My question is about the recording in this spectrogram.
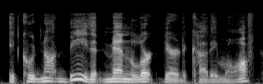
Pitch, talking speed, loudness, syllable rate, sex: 115 Hz, 275 wpm, -17 LUFS, 5.8 syllables/s, male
